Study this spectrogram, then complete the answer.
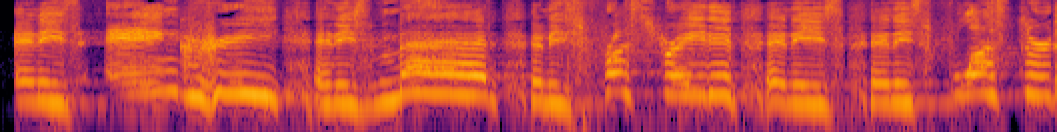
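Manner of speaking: high, slow and emphatic, each word leaned on; slow, lifted preacher's build; rising intensity. Real, not acted. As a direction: build the anger line by line. Preacher builds the owner's anger.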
